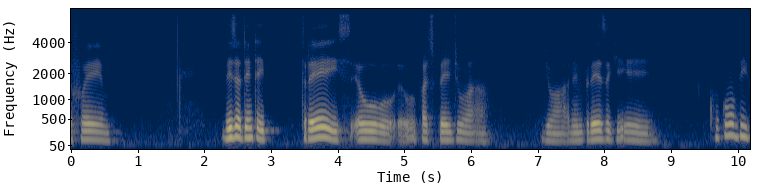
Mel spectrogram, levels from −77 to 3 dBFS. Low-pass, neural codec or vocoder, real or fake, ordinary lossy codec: 7.2 kHz; codec, 24 kHz, 0.9 kbps, WavTokenizer, large speech release; fake; AAC, 48 kbps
